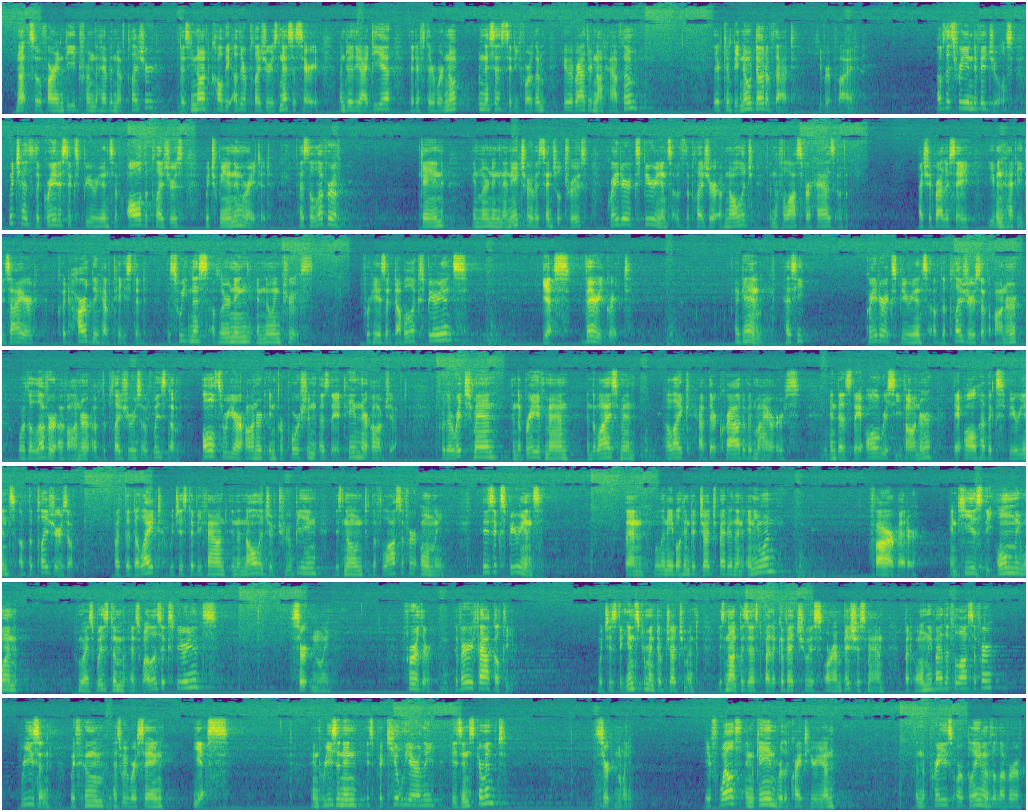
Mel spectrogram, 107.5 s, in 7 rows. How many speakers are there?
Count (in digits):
1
